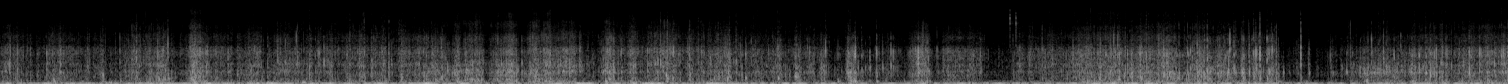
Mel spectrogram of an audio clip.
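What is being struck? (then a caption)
Foam microphone windscreen rubbed with silicone-bristle gloves. Purple silicone bristle gloves scratch and rub two black foam microphone windscreens, giving a dense, continuous crackling and rustling texture like rain on a surface. The sound is heavy in low rumble with a steady level and brief dips in between.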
